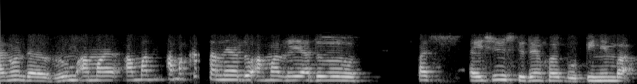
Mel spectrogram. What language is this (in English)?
Manipuri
